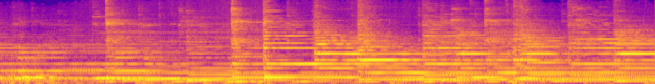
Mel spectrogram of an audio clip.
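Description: Acoustic guitar and electric guitar playing together in an instrumental passage with no singing, plucked notes stepping through a melody.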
